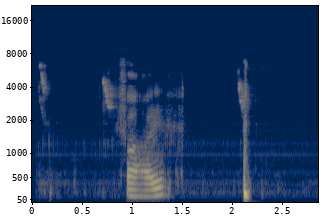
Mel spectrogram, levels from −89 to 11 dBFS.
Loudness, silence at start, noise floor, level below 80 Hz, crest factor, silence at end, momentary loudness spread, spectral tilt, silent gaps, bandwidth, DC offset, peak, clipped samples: -26 LUFS; 0.05 s; -67 dBFS; -58 dBFS; 26 dB; 0.7 s; 19 LU; -6.5 dB/octave; none; 7.4 kHz; under 0.1%; -2 dBFS; under 0.1%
